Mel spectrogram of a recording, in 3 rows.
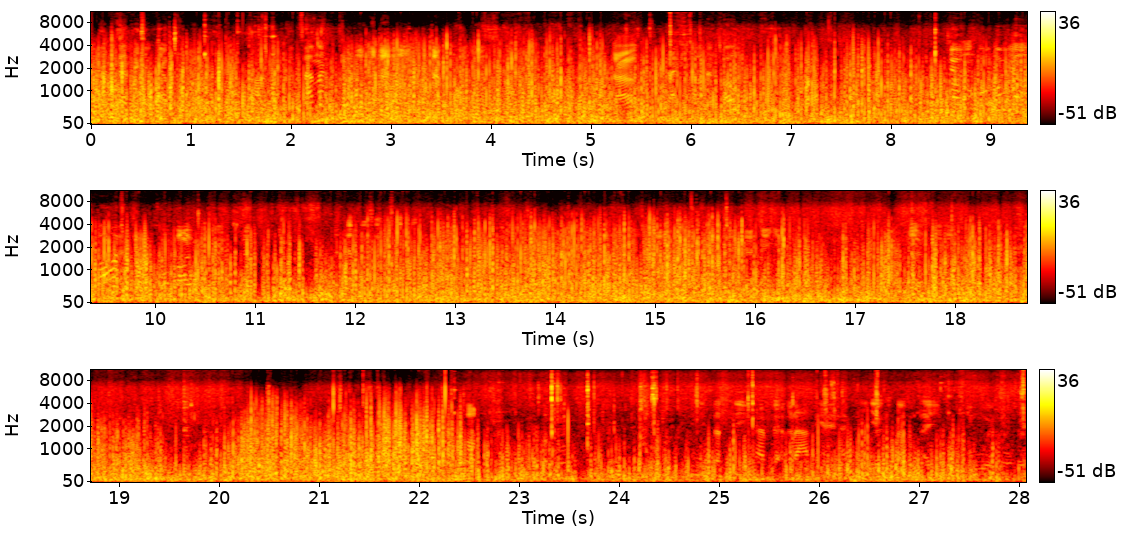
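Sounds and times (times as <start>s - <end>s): wind buffeting microphone: 0.0s - 28.0s.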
